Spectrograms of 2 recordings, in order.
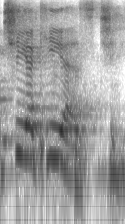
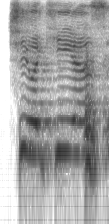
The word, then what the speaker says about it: chilaquiles: They had okay, I'm going to butcher the name, so someone help me. Chilaquiles. Is that it, Heather? The chilaquiles?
